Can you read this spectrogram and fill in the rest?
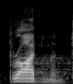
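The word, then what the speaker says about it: Broadman: Brodmann, two syllables, named after two of the founders of Southern Seminary, godly men, John Broaddus from Virginia and Basil Manley Jr. from Charleston, South Carolina.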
